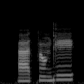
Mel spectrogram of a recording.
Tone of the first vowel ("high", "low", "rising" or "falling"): low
